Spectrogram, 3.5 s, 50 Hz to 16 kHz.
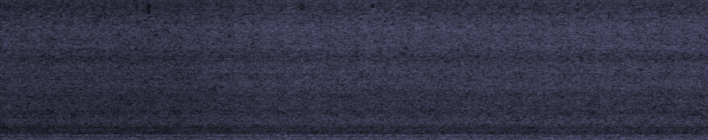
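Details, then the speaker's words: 1995 Toyota Tercel idling with a shake also present in drive and reverse: thin steady whine above the rumble; owner suspects a bearing, water pump or AC, unconfirmed. Engine bay whine at idle. "that's bearings but to what water pump ac i need help sos"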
